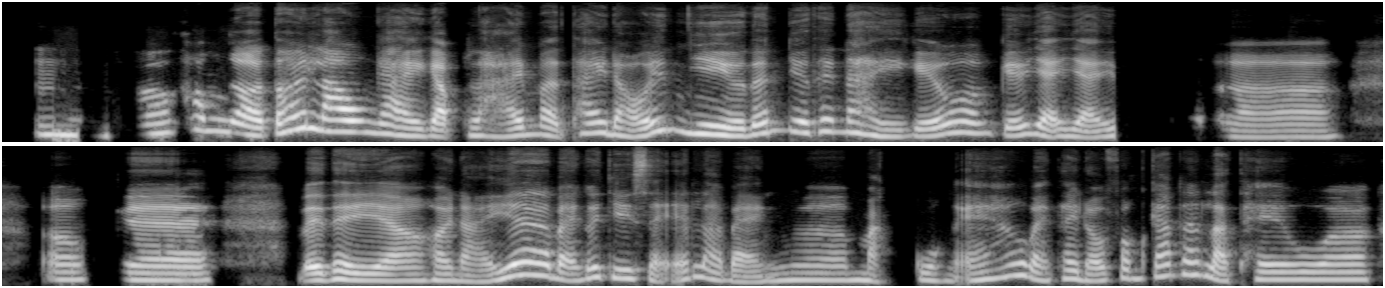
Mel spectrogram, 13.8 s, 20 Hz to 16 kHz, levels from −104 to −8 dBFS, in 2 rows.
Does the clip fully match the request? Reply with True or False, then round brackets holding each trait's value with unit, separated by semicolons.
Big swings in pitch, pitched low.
False (6.5 semitones; 200 Hz)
